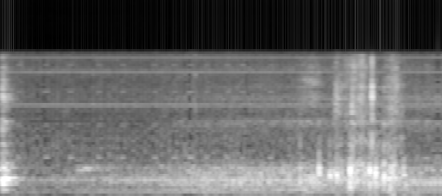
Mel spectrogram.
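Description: Handling noise from a handheld camera: a sharp knock right at the start, a low steady hum, and a burst of rustling and clicks near the end.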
